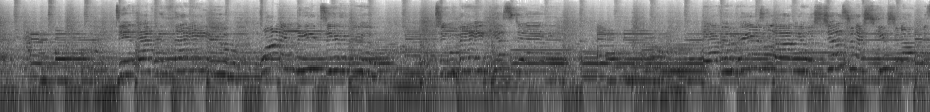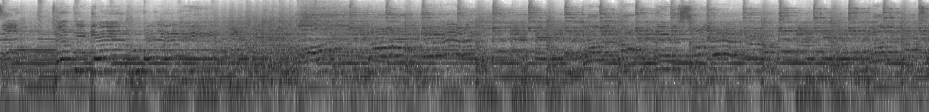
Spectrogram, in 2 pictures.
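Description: Live blues-rock band playing: a woman singing lead over an electric oil can guitar, bass guitar and drums with a steady beat.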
